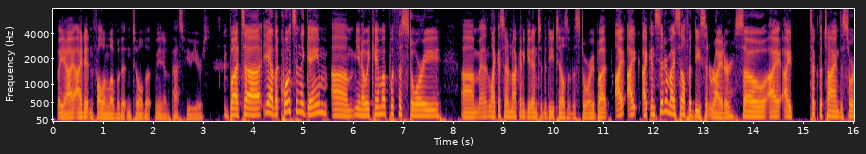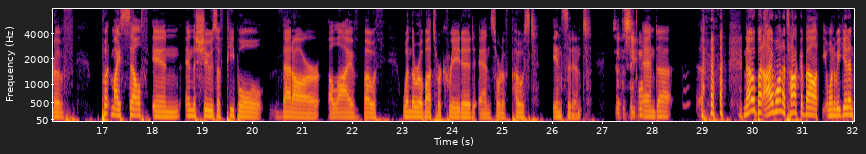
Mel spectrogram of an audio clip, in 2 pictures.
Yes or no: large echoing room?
no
